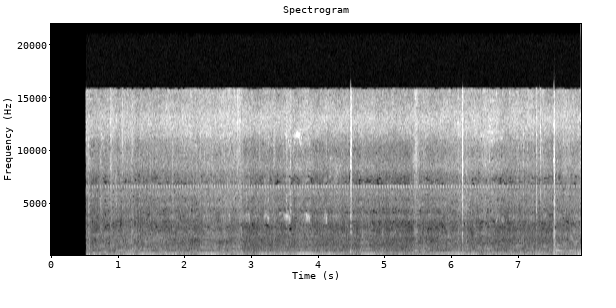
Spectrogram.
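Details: Honey bees ganging up to fight and kill a giant hornet; a dense, low droning buzz of many wings begins after a brief silence and holds steady, with faint wavering hum tones and occasional sharp clicks.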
